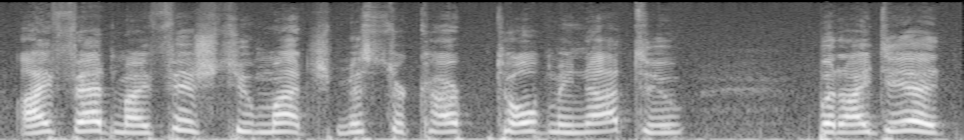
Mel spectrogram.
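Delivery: high, loud, urgent wail; panicked confession. A narrator's reading. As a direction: confess it desperately to the police. Boy confesses in panic by phone.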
